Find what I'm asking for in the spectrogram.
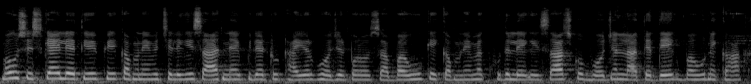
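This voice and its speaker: Woman, storybook narration, fairly high voice, flat and even delivery. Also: moderate pace, few pauses, slight background noise.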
